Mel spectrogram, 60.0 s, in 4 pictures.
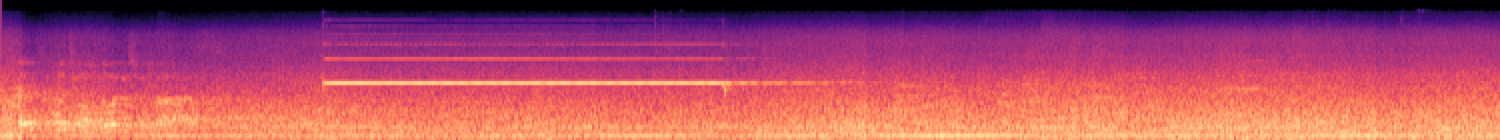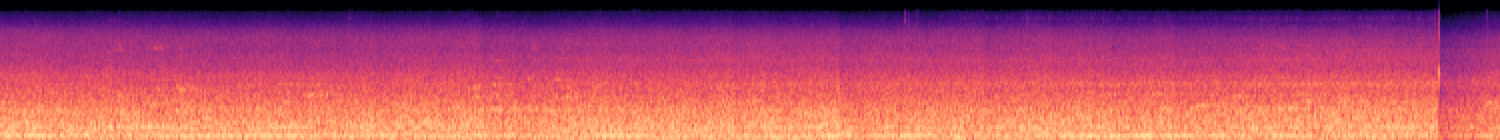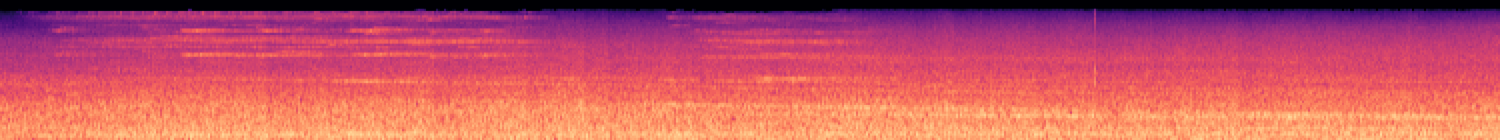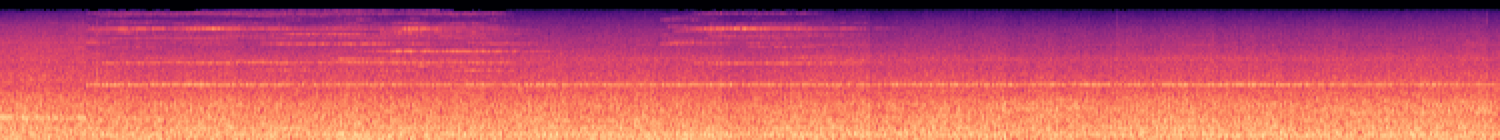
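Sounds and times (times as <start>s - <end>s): train rumbling into station: 0.0s - 60.0s
steady high tone: 3.2s - 11.4s
high wheel squeals: 30.4s - 35.5s, 36.7s - 38.8s, 45.8s - 59.6s.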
